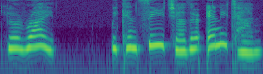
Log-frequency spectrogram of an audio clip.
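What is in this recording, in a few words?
We can see anytime, English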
